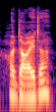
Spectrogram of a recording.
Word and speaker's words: Hodeidah: So yeah, the fighting has escalated massively over the last few weeks, and the Red Sea port of Hodeidah. Probably saying that wrong. Hodeidah. – Sounds good.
